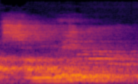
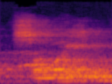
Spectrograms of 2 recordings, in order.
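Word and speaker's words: Samhain: eh se le se le pronunciaba samín verdad y viene de una palabra Irlandés vieja O más bien del Irlandés viejo del Irlandés antiguo que significa fin de verano samaín pues significa fin de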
